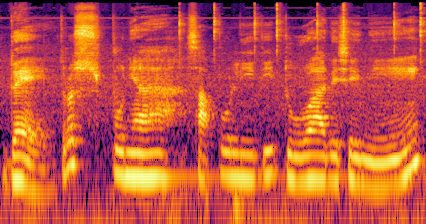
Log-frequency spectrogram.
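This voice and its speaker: Slow, chatty teacher spelling out syllables. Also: medium pitch, darkish tone, a little hiss or hum, rough recording. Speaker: Korean language teacher. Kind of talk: casual lesson explaining song lyrics.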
